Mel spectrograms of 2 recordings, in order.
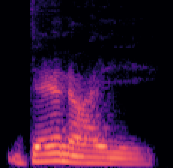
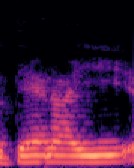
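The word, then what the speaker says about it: Danaë: daughter the beautiful danai it's pronounced different ways you see different Scholars tell you to pronounce it it different ways it does have these two dots over the E so sometimes that means that e is pronounced as a separate vowel from the a so danai is one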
